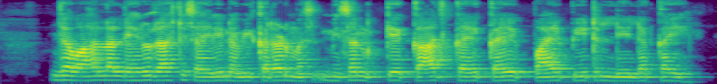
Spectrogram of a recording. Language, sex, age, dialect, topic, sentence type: Maithili, male, 31-35, Bajjika, banking, statement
